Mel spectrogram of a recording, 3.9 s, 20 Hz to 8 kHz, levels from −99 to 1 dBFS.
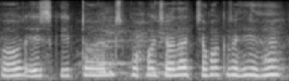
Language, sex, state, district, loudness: Hindi, male, Uttar Pradesh, Lucknow, -16 LUFS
